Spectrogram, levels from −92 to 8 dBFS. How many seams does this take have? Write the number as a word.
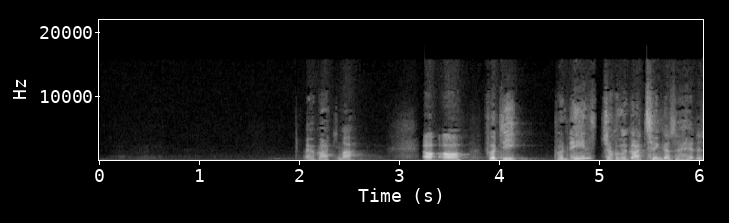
four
